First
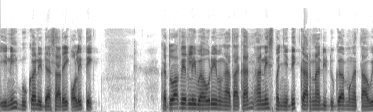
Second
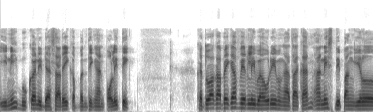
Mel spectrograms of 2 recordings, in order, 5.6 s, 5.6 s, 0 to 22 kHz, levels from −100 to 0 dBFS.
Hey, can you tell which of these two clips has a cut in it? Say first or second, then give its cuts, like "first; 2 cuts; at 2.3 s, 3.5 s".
first; 3 cuts; at 1.0 s, 2.7 s, 4.1 s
